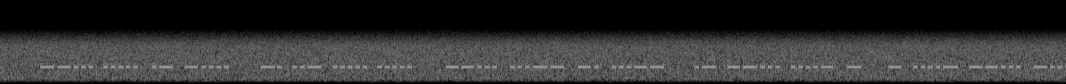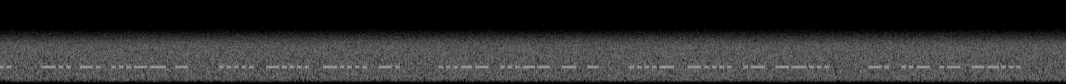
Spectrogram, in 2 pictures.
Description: Morse code (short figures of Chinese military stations), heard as a keyed tone, hand-sent with a bug key, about 32 wpm, 820 Hz, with radio static. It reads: 7516 9255 7393 1740 0476 8930 5669 3300 4617 9217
